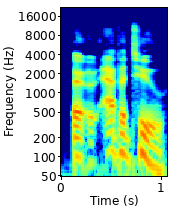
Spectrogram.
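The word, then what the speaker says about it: 아파트: Which is apatu, if you're trying to pronounce it.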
